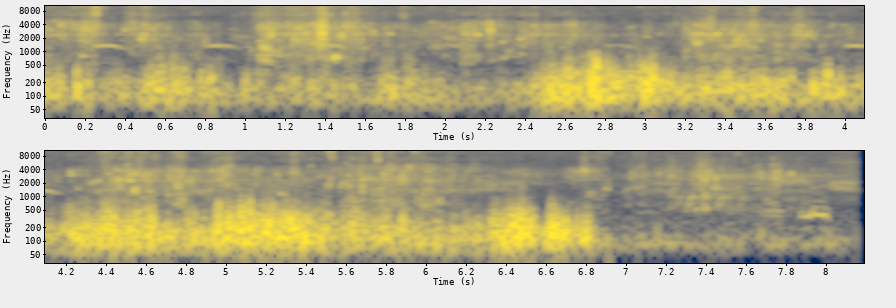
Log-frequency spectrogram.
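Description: Feet and legs wading through shallow lake water, sloshing and swishing, with gusts of wind rumbling on the microphone, loudest from about two and a half to seven seconds in.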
